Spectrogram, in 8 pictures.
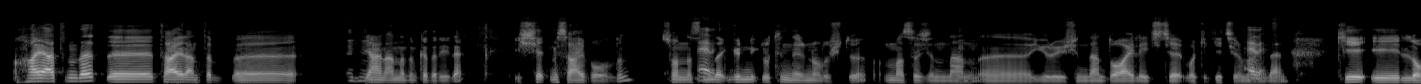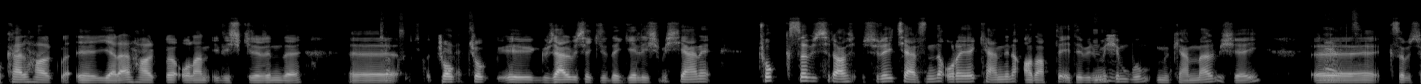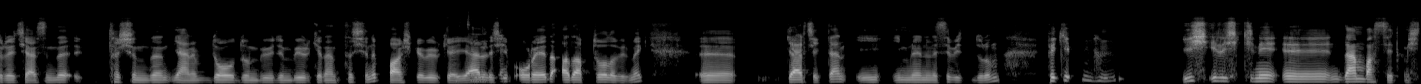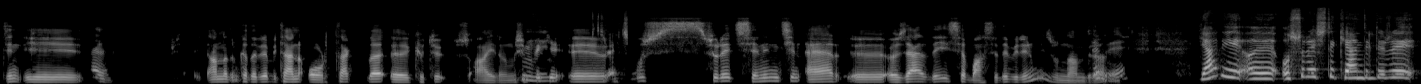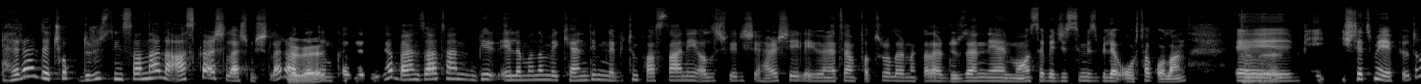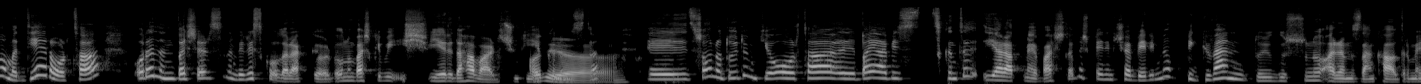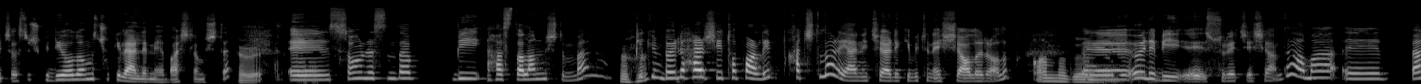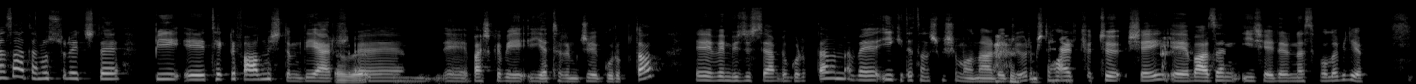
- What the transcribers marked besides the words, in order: tapping; other background noise; unintelligible speech; chuckle; sniff
- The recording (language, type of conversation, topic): Turkish, podcast, Hayatını değiştiren karar hangisiydi?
